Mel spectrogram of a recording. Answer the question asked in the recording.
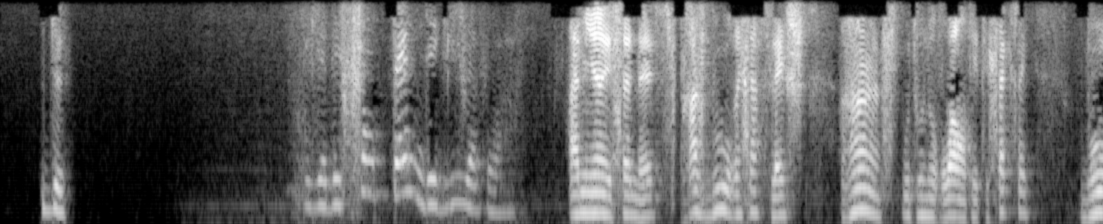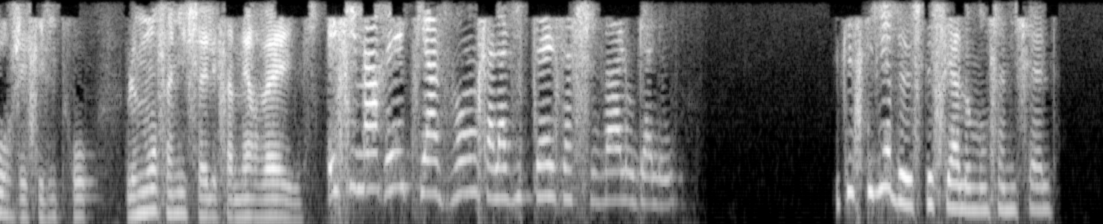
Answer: Des marées qui avancent à la vitesse d'un cheval au galop.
